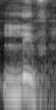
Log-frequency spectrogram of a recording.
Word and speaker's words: live: Spelling same है लेकिन pronunciation different है और मीनिंग भी डिफरेंट है. Next example is LIVE लाइव एंड LIVE लिव.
